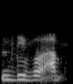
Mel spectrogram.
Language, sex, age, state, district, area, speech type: Assamese, female, 30-45, Assam, Dhemaji, rural, conversation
